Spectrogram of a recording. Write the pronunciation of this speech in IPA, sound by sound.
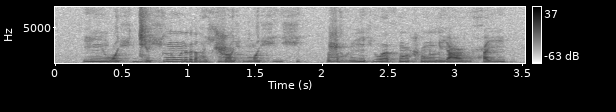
ɣ ĩ˨˩ β ɔ˧˩˧ ç d͡ʑ ʌ˨˦ ç l ũ˦ r ɑ̤˨˩ ç ʐ ɔ˨˩ ç ŋ ɔ˧˩˧ ç i̤˦ ç | ʐ ɑ̤˨˩ ŋ ĩ˦ ç β ə˨˦ θ ũ˨˦ ʂ ũ˨˩ l i˧˩˧ ʕ ṳ˨˩ ħ i˨˦

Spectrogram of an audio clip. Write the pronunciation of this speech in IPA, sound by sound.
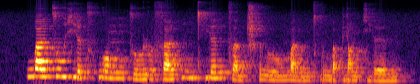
w a˥ ɪ̯ t͡s o˥ ʊ̯ ɕ j ɛ˧˥ t͡sʰ w ɔ˥˧ n̪ ə˥˩ n t͡s o˧˥ ʊ̯ ɻ ɤ˨˩ s a˧˥ ɪ̯ p i˥ ŋ t̪ʰ j ɛ˥ n t͡s a˨˩ n ʈ͡ʂʰ ə˥˩ n l o˧˥ ʊ̯ m a˨˩ n ə˧˥ n t̪ʰ w ə˧ n w ä˩ p j ɑ˥˩ ŋ t͡ɕ j ɛ˨˩˦ n

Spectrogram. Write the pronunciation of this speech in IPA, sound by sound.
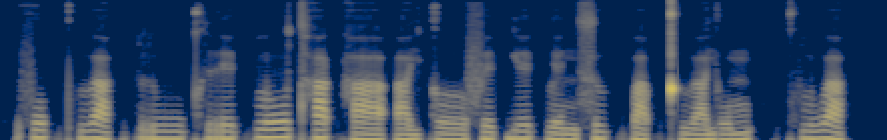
f o˥˩ k̚ pʰ ɯ˥˩ a̯ | p r uː˧ kʰ r e˥˩ k̚ p l oː˥˩ tʰ a˦˥ k̚ h aː˩˦ ʔ a˩˦ j k ɤː˨˩ f e˦˥ k̚ j e˥˩ k̚ l e˨˩ n s ɯ˦˥ k̚ p a˨˩ p̚ kʰ ɯ˩˦ a̯ j o˦˥ m | kʰ l u˥˩ a̯

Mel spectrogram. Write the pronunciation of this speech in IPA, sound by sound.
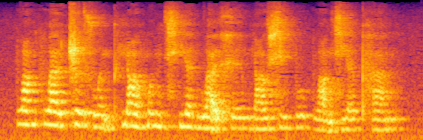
p w ɑ˦ ŋ f w a˥˨ ɪ̯ ʈ͡ʂ ɻ̩˥˨ s w ə̰˨˩ n pʰ j ɑ˥˨ ʊ̯ m ɤ˥˨ ŋ t͡ɕʰ j ɛ˥˨ n w a̰˨˩ ɪ̯ x e˨˦ ɪ̯ m j ɑ˨˦ ʊ̯ ɕ i˥˨ p u˦ p w ɑ̰˨˩ ŋ ɕ j ɛ˨˦ pʰ a˨˦ n

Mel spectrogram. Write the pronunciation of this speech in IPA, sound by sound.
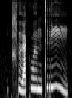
t͡ɕʰ ɯ˩˦ a̯ k w ɯ˧ ŋ t r iː˥˩

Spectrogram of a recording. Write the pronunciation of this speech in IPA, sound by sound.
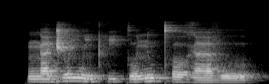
ŋ a˨ d͡ʒ o˦ n w ĩ˨ pʰ i˨ k o˨˦ n u˦ kʰ ɔ˨ ɣ aː˨ v o˨

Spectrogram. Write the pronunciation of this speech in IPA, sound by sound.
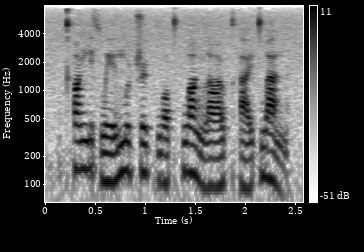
kʰ ɑ˥ ŋ i˥˩ s w e˧˥ ɪ̯ m u˥˧ ʈ͡ʂ ɻ̩˥˩ k w ɔ˧˥ t̪ʰ w ɑ˥˩ ŋ l ɑ˧˥ ʊ̯ kʰ a˧˥ ɪ̯ t̪ w a˥˩ n

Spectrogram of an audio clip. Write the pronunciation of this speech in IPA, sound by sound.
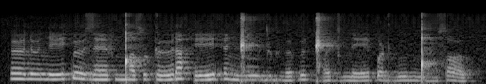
œː l ɵː n eː k͡p ɵː z ɛː f ŋ͡ǃ e sˤ u ʈ ɵː ɾ a h eː h ɛ ŋ͡ǁ uː d u ɖʱ ɵ ɓ ɵ ɡ͡ǁ ɔ e̯ d ɔ̤ n eː ɓ ɔ ɖʱ uː ŋ͡ǃ ɔ̤ sˤ œ o̯

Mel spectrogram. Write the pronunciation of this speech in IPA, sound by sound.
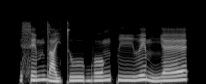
s e˧˥ m d a˩ j t̪ uː˧ b oː˧˥ ŋ p iː˧ ʋ e˥˨ m ɲ ɛː˧˥

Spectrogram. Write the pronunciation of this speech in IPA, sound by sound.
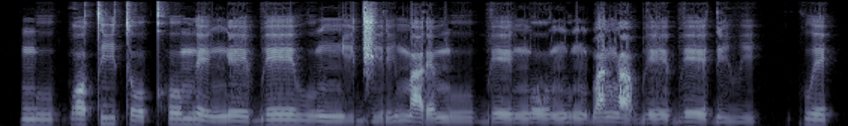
m uː˨ ɡ͡b ɔ˦˨ t i˦ t o˨ kʰ o˦ m ɾ e˨ ŋ eː˨ b eː˦ β u˨ ŋ ɲ i˨˦ d͡ʒ i˨ ɾ i˨˦ m a˨ ɾ ɛ˨ m uː˨ b eː˨ ŋ oː˨ ŋ u˨ ŋ b a˦ ŋ a˨ b eː˨ b eː˦˨ ɗ i˦ β i˦ | kʷ e˦

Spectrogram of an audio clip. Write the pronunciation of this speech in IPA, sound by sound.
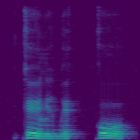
k e l i b e kː o

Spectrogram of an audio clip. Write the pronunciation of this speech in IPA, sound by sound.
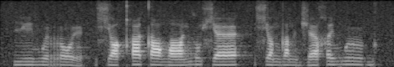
j i v ɯ r o ɪ̯ | ɕ ʌ qʰ e t ɛ ɪ̯ ðˤ ɛ ɪ̯ n z u ɕ ɛ | ɕ ʌ n d a n d͡ʒ ɛ χ i v ɯ ɡ

